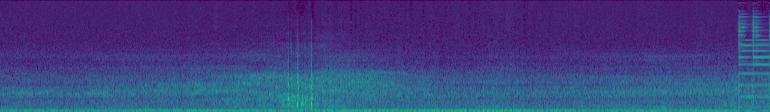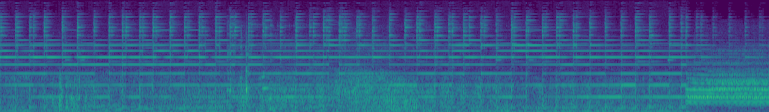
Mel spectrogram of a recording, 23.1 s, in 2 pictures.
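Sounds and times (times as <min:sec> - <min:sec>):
locomotive rumble: 0:00.0 - 0:23.0
crossing bell ringing rapidly: 0:11.0 - 0:23.0.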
